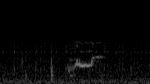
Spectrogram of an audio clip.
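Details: A single brief, thin mew rises slightly at its end, from nursing Siamese Snowshoe kittens, over a faint low hum.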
